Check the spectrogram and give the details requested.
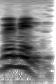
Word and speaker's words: women: And the plural is, if you take the dictionary, you can clearly find there the pronunciation given W-I-M-I-N. Women.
